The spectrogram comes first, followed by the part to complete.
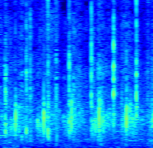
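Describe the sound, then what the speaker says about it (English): Students at a school walkout rally protesting gun violence in Newport News, Virginia, break into a short burst of crowd clapping, with scattered sharp claps mixed with voices. "Yay, let's clap."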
